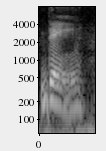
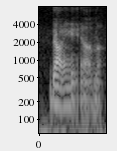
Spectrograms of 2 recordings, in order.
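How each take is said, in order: First: The name is said with one syllable. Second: The name is said with two syllables. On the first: This is how the name is officially pronounced. "I believe is how they pronounce it" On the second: This is how the reader hears it in her head. "I pronounce it Diane in my head"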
